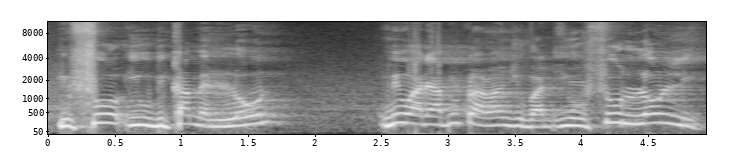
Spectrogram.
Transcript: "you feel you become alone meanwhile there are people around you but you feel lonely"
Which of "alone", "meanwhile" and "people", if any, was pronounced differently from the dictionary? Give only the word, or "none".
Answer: meanwhile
